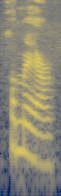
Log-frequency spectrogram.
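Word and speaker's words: Hamr: Hamar, pronounced Hamer, represents the astral body.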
